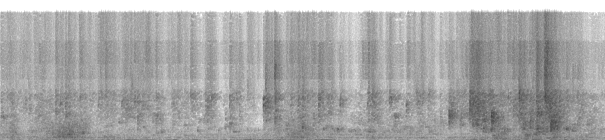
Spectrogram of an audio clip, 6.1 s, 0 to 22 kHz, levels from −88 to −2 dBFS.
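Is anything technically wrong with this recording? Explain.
Yes. Throughout the clip there is audible Opus compression damage. The sound turns grainy and rough, with a noisy, hashy texture where tones should be clean. There is little of the swirling or hollow quality of MP3. The cause is likely a low-rate Opus encode in its music (CELT) mode. When bits run short, that mode fills starved bands with noise or copies of lower bands. The bandwidth stays full, with content up to about 20.3 kHz. The damage points to a rate near 24 kbps.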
